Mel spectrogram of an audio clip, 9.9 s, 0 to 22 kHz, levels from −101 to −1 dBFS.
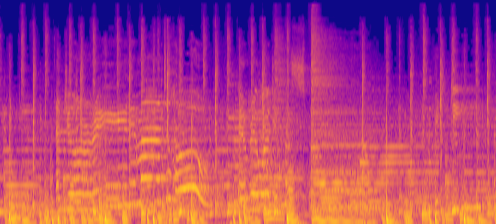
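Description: At 3.14 to 3.17 s the audio jumps forward, and it happens again at 8.76 to 8.79 s. That's compressed frames being skipped: whole chunks never got decoded, so playback leaps ahead, roughly 200 ms the first time and about 400 ms the second. The jumps fit a frame length of 46.4 ms.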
